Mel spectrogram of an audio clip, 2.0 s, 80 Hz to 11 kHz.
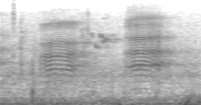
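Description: A crow cawing: two harsh calls about 0.8 s apart, part of a slow, evenly spaced series.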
